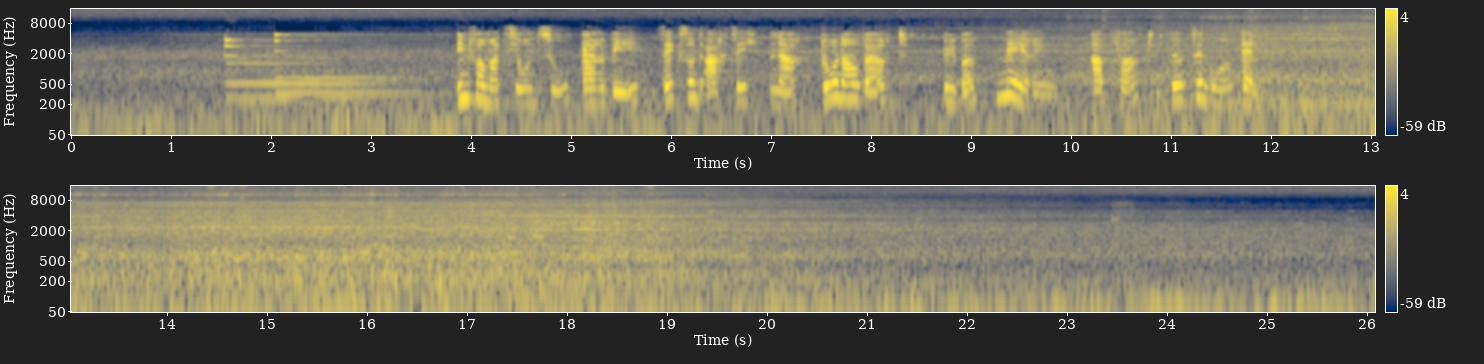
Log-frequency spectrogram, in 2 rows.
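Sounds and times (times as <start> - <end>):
train running past on rails: 0.0 - 26.0.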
